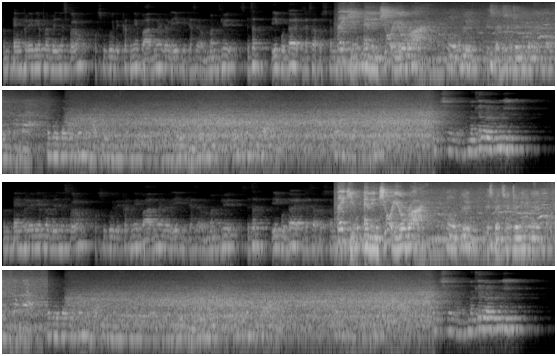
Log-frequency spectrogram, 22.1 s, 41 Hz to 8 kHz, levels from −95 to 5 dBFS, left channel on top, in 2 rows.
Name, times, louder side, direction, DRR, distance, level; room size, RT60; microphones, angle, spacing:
voice 1, 0.0-1.7 2.0-4.6 4.9-5.1 5.4-7.4 7.8-9.4 9.7-11.6 11.9-16.7 17.7-18.7, left 1 dB, 45° left, 2 dB, 0.6 m, -38 dB
sound 1, 6.6-12.0, right 7 dB, 70° right, 0.4 m, -27 dB
sound 2, 12.3-19.6, equal, ahead, 1.3 m, -32 dB
voice 2, 19.6-21.2, equal, 30° right, -7 dB, 2.1 m, -35 dB
8.6 x 5.6 x 3.4 m, 1.2 s
head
